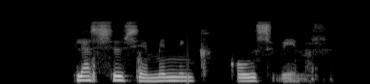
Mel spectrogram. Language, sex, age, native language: Icelandic, female, 9, Icelandic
